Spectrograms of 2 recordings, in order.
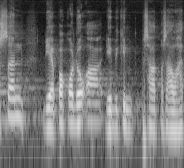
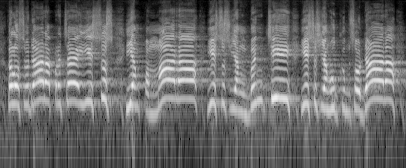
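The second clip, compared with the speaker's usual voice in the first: preaching at full force; 11 semitones higher than usual. Acted. Preacher pressing the congregation, full-force preaching.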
